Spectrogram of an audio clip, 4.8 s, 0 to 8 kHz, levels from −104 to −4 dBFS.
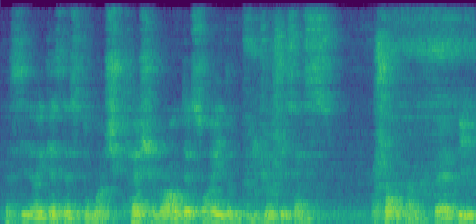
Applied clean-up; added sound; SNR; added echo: none; none; none; reverberation time 0.6 s.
